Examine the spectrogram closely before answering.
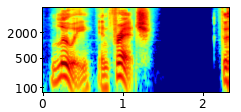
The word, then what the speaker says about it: Louis: But when the letter U appeared before another vowel, like in Louis, it was usually pronounced with that W sound.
